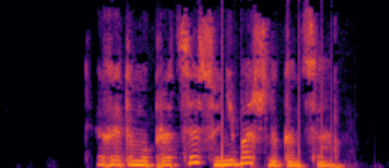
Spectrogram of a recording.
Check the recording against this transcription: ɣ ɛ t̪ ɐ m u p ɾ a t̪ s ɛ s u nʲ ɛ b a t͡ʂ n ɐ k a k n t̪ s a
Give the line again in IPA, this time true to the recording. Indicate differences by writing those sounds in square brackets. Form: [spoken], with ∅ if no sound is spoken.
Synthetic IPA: ɣ ɛ t̪ ɐ m u p ɾ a t̪ s ɛ s u nʲ ɛ b a t͡ʂ n ɐ k a [∅] n t̪ s a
